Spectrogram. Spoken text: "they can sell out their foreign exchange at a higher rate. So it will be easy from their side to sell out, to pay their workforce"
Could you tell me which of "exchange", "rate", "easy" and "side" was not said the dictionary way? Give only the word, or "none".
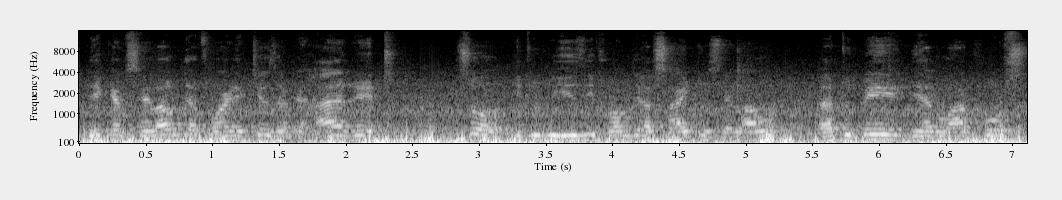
exchange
